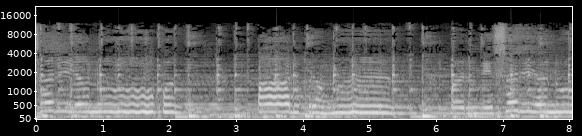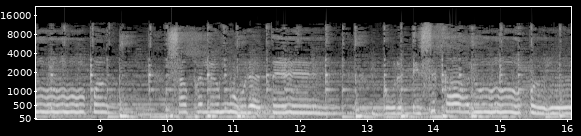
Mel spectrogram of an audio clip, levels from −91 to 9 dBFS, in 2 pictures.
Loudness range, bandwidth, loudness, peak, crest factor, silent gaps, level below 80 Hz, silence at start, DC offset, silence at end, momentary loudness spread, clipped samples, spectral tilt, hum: 1 LU; 12.5 kHz; -10 LUFS; 0 dBFS; 10 dB; none; -36 dBFS; 0 s; 1%; 0 s; 6 LU; under 0.1%; -6 dB/octave; none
